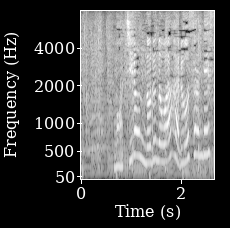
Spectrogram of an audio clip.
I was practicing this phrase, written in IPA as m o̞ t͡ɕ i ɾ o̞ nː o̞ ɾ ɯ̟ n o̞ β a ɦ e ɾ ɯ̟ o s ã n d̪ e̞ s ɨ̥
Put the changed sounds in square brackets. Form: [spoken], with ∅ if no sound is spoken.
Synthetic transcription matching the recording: m o̞ t͡ɕ i ɾ [õ̞] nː o̞ ɾ ɯ̟ n o̞ β a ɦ [a] ɾ ɯ̟ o s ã n d̪ e̞ s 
